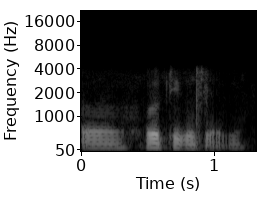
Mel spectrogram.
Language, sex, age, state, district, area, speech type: Odia, male, 18-30, Odisha, Malkangiri, urban, conversation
